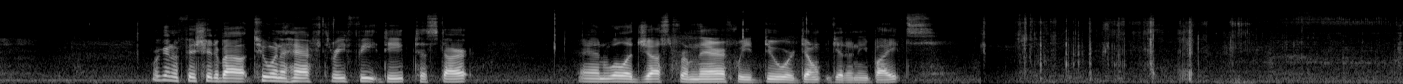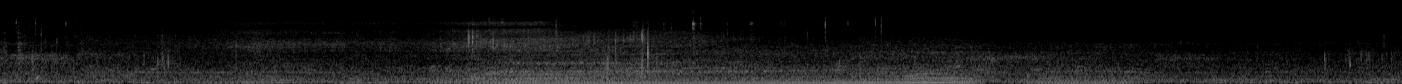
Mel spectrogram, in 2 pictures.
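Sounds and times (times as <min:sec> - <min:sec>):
van engine running: 0:11.7 - 0:28.0.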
